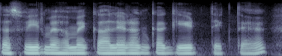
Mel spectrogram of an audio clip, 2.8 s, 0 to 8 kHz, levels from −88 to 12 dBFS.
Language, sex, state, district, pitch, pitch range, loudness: Hindi, male, Karnataka, Bangalore, 115 Hz, 110-115 Hz, -17 LUFS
